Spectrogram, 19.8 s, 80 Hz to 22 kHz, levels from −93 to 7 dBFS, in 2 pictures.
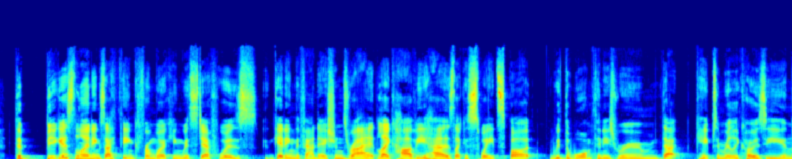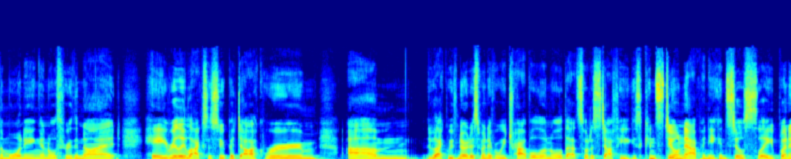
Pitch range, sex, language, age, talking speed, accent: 170-195 Hz, female, English, 20-39, 210 wpm, Australian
